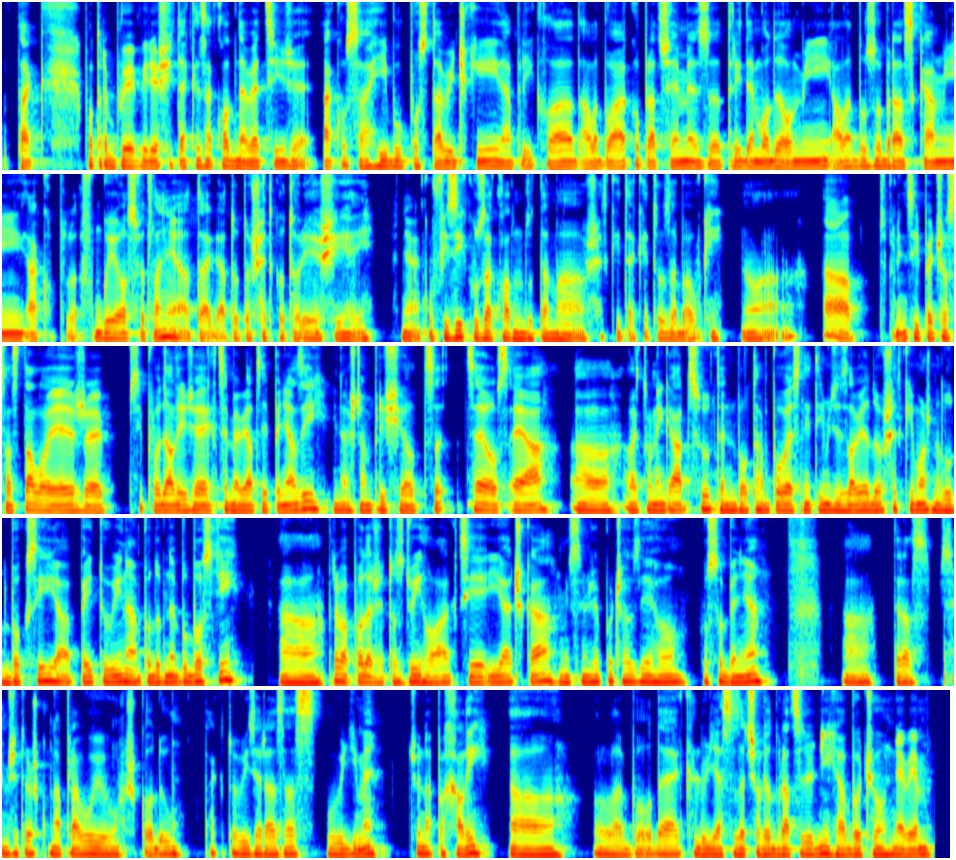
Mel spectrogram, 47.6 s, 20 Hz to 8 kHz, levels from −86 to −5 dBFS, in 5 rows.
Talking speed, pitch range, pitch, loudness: 155 wpm, 100-110 Hz, 105 Hz, -21 LUFS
